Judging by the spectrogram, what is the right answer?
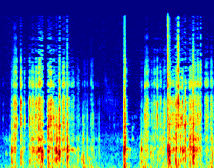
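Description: Dry brush and twigs crackling and scraping against a player and his gear in two stretches, with one sharp snap about two and a half seconds in.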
